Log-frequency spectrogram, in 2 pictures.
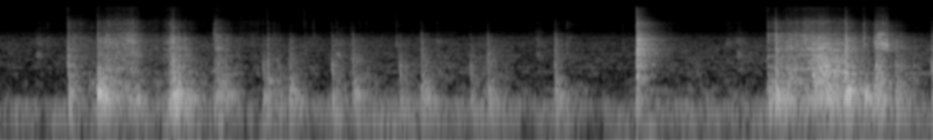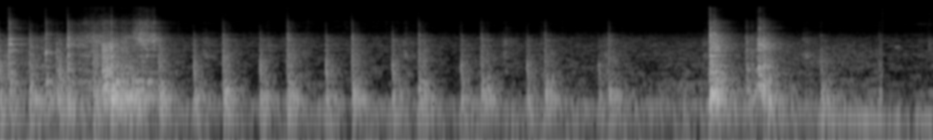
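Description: Metal slotted spoon knocking and scraping against an aluminium saucepan as boiled chillies, shallots and tomato are scooped out of the water, with a few louder clanks.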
